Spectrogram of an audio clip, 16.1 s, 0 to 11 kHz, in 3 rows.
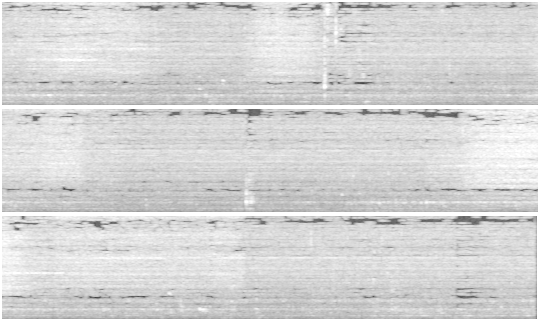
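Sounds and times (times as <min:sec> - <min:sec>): scuba regulator hiss and bubbling: 0:00.0 - 0:03.3, 0:05.2 - 0:06.6, 0:09.7 - 0:13.3
underwater breath hissing: 0:00.2 - 0:01.8, 0:02.4 - 0:03.3, 0:05.2 - 0:06.6, 0:09.8 - 0:13.3.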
